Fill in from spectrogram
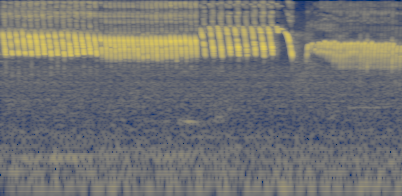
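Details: Canary rolling song played to get other canaries to join in: long rapid metallic trills, pitch stepping between sections, a brief break, then a lower steady buzzing roll.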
